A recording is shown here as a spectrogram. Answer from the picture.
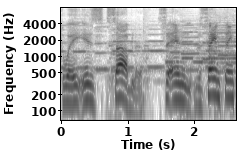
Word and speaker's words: table: word so here's the example szabla table is pronounced Sabich by some people but the correct way is table so and the same thing for saber like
